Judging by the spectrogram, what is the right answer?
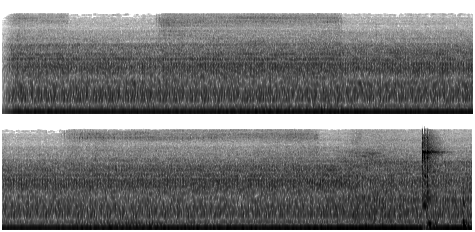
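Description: Belt-driven watchmaking machine running with a steady low motor hum and hiss, and one sharp click near the end.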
